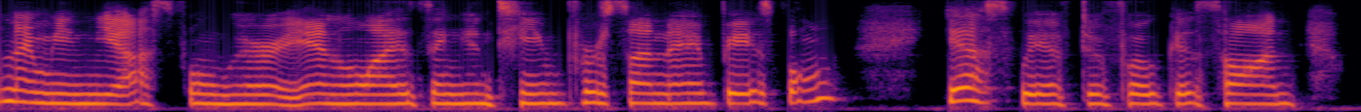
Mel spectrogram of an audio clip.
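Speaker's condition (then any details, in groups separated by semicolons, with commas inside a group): ALS; progressive degenerative muscle disease, leg symptom onset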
